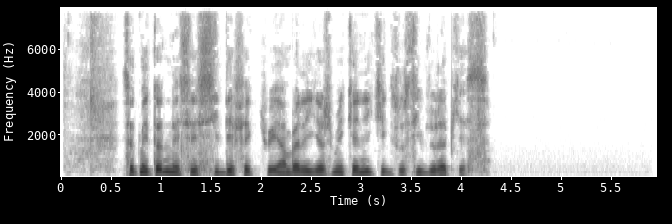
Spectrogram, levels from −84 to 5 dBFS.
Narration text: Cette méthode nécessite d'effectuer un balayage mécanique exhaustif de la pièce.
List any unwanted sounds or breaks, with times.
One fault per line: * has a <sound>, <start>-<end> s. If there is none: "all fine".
all fine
